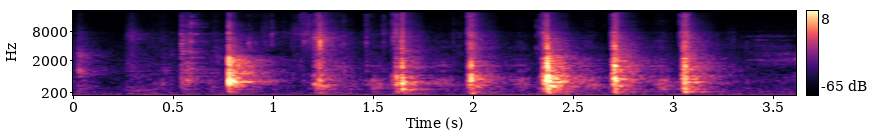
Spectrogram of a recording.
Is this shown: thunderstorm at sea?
no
